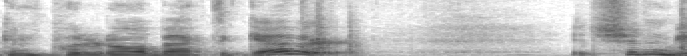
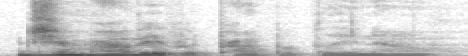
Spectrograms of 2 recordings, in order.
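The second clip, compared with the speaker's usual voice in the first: soft unvoiced whisper aside; hushed whispered musing; 8 semitones lower, 7 dB quieter than usual. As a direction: whisper it to yourself. Quiet aside while exploring.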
